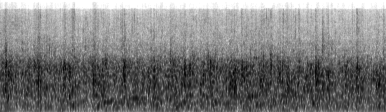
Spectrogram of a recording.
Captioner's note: applause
